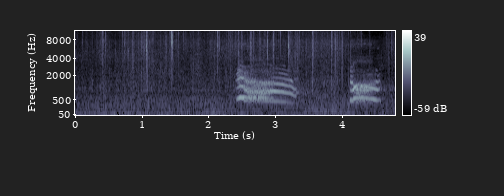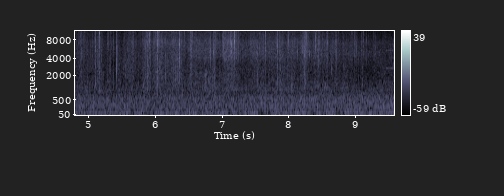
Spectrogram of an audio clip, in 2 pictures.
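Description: A hunting hound bays twice: a drawn-out bawl of about a second, then a shorter one a second later. Light crackling of dry brush runs underneath.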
